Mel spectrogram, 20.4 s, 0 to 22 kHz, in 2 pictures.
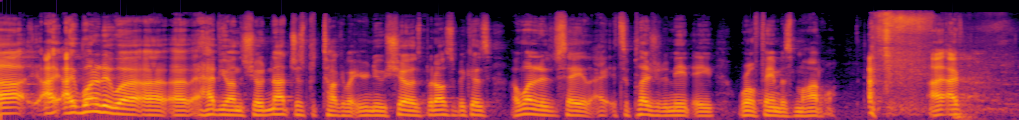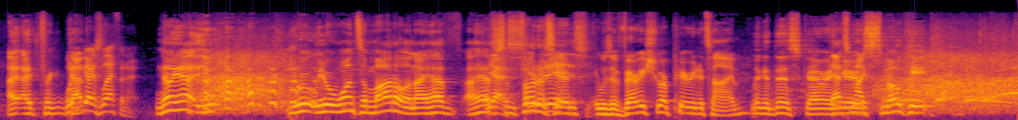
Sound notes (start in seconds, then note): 8.6 chuckles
